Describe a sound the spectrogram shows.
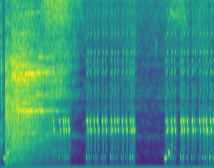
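Rapid electronic blips tick in a quick, even rhythm.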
